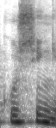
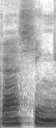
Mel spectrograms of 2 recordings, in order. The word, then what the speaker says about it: Cushing: cushing syndrome ya glucagonoma bacanya cushing ya bukan cing ya know berikutnya veokromositoma itu juga bisa menyebabkan jadi diabetes Ya, karena obat alfa interferon, beta atri agonis, diakosit, glukokortikoid.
